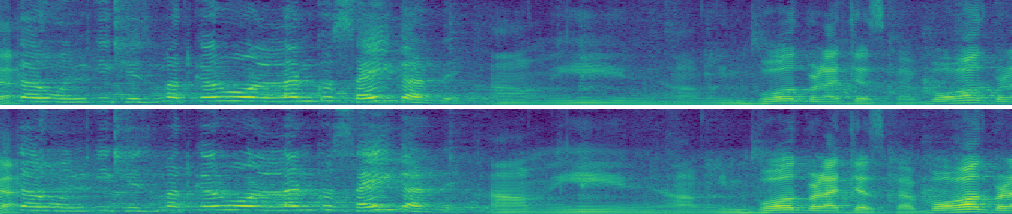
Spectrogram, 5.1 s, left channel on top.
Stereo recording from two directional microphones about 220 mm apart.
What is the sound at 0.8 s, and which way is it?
A woman's voice, 30° left (ahead or behind).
